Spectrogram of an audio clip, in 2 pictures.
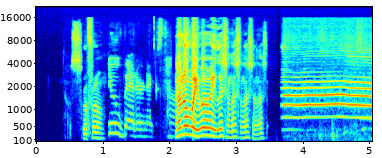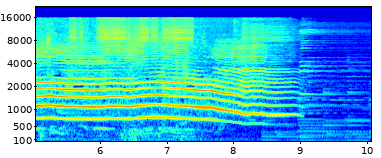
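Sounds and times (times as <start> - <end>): long drawn-out cry: 3.7 - 9.1.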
